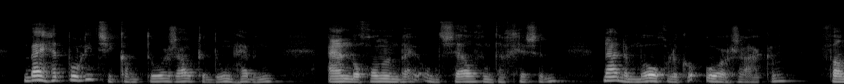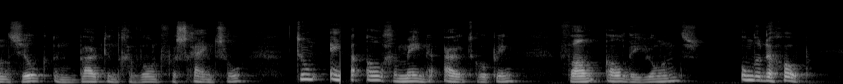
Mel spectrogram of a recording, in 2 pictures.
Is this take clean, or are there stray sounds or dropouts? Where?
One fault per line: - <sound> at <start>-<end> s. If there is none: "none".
- dropout at 11.8-12.0 s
